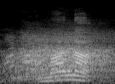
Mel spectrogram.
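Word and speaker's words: Manna: mana Saya bertanya karena saya tengok tulisannya mana tapi cara bacanya Man mana Ah ini jadi macam-macam bahasa Inggris juga dia on dibaca Wan Mana tulisannya tapi dibaca mana mana mudah-mudahan bapak ibu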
